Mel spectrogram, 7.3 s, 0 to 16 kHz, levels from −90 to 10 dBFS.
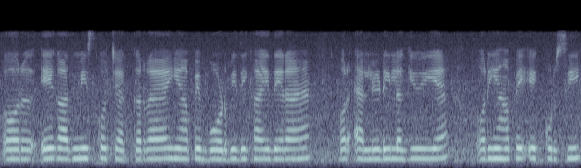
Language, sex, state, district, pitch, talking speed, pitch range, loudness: Hindi, female, Haryana, Jhajjar, 215 Hz, 215 wpm, 210-220 Hz, -15 LUFS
